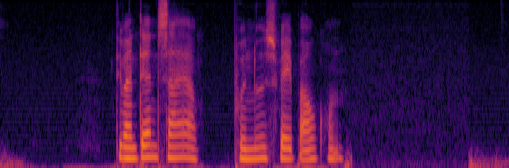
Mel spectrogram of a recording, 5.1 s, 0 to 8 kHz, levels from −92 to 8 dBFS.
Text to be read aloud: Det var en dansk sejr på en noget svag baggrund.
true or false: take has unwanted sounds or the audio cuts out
false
